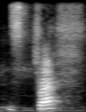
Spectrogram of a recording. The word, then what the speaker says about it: strength: Strength? Strength? Strength, yeah. Yeah, strength. Yes, Strength. we don't pronounce the G, we just say strength.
